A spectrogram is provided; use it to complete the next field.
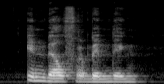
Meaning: dial-up internet connection
- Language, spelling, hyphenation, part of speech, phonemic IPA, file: Dutch, inbelverbinding, in‧bel‧ver‧bin‧ding, noun, /ˈɪn.bɛl.vərˌbɪn.dɪŋ/, Nl-inbelverbinding.ogg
